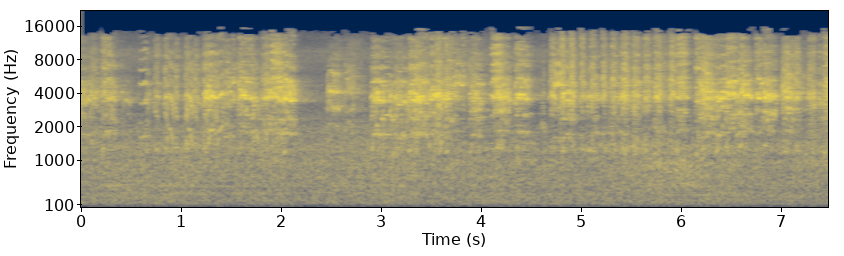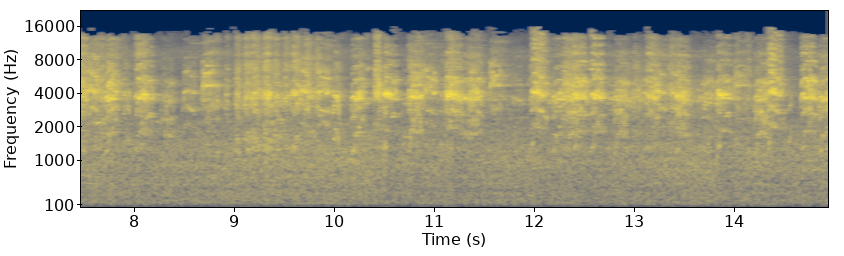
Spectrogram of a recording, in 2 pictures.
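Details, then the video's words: A colony of over 20 White-winged Parakeets feeding and preening in a mango tree in Miami, Florida, gives shrill, scratchy squeals and chattering calls, many overlapping in a near-continuous stream with brief pauses. "White-winged Parakeet"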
